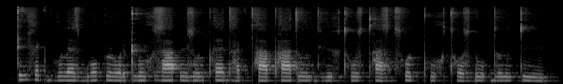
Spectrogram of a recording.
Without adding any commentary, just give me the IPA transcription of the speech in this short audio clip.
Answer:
ʈ i x ɛ ʈ bʱ u l ɛ z b o k ɹ o ɾ y ʈ ð u x z a ʔ y z u l pʰ ɛ dʱ a ʈ t̪ʰ a pʰ a t l i l dʱ y x tʰ u z t̪ʰ a z t͡sʰ u ʈ pʰ u x tʰ o z ɗ u ʔ d ɹ i l t̪ y

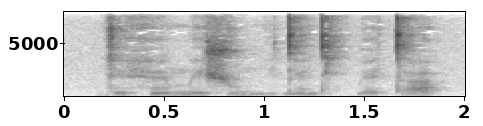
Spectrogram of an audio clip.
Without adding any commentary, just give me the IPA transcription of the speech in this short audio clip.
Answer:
ɡ e˧ h ɛ̃˧ m e˦ ʃ u˦˨ m i˨ d ɛ̃˧ d i˨ ɡ͡b ɛ˨ d a˨˦

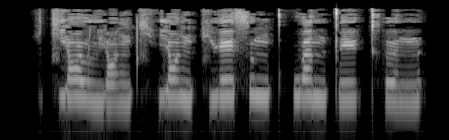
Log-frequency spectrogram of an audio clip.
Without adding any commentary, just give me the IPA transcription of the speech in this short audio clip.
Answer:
t͡ɕ j ɑ˥˨ ʊ̯ l j ɑ˨˦ ŋ t͡ɕʰ j ɑ˥˨ ŋ t͡ɕ ɥ ɛ˦ s ʊ˥˨ ŋ kʰ w a˥˨ n t̪ e˦ ɪ̯ kʰ ə˨˦ n

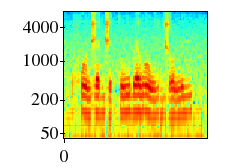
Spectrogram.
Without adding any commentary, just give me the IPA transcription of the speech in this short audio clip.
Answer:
f ɔ̃˧ d͡ʒ ɛ˧ d͡ʒ e˨ k ũ˨˦ ɡ͡b ɛ˦ w ɔ̃˦˨ w i˧ d͡ʒ o˧ n i˦

